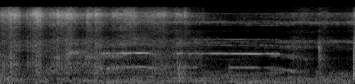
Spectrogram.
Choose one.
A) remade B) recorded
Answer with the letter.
A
